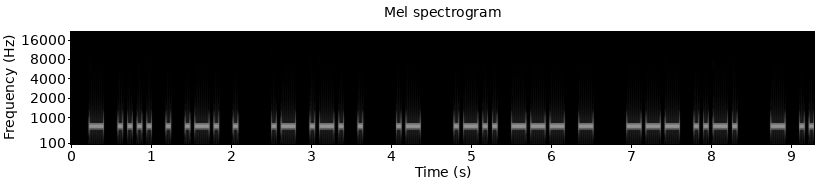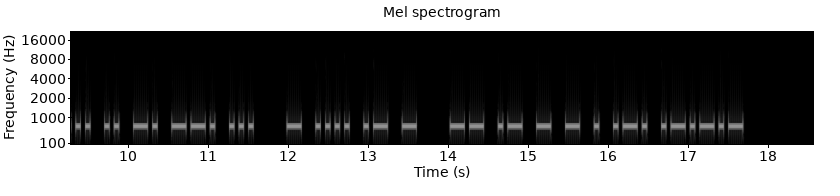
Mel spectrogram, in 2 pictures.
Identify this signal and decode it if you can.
Morse code, heard as a keyed tone, about 20 wpm, 700 Hz. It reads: THERE ARE A LOT OF THINGS THAT MATTER.
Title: Sentences with 5-Word Phrases - 20wpm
